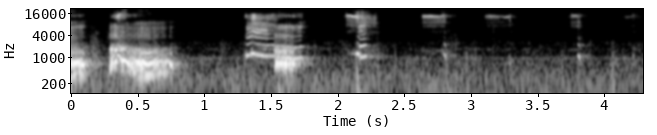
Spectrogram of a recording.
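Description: A Cocker Spaniel puppy whines in high, nasal bursts with short yips between them.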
